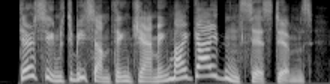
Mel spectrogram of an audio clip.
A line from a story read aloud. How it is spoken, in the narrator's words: explained the computer brightly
